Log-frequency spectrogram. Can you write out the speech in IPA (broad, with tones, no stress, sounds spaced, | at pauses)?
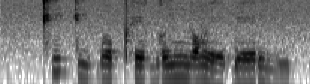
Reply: kʰ i˦ k i˨ ɓ o˨ pʰ e˨ ɡʷ iː˦ ɲ ɔ˦ β eː˨ ɓ eː˦ ɾ i˨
